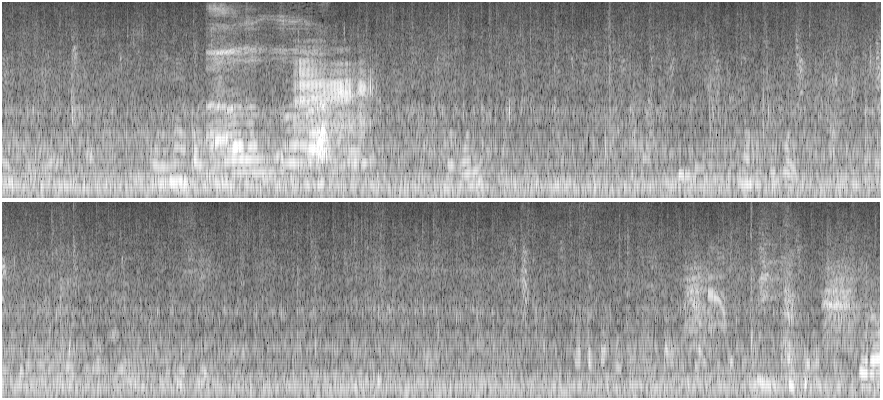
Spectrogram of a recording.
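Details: A California sea lion pup at a zoo in June gives a loud, hoarse, bleating call, possibly calling its mother anxiously while climbing a rock, with people chatting nearby.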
